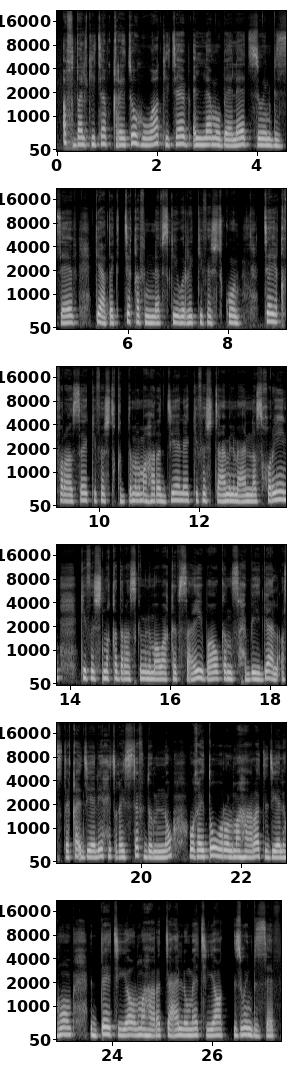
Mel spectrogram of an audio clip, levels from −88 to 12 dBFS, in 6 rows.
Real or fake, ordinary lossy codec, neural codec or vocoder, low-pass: real; none; none; none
